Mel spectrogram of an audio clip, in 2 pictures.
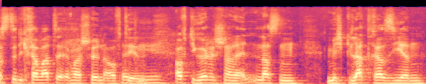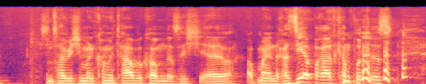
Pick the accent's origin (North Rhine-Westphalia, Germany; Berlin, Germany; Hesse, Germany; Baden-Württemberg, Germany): Berlin, Germany; Ne, weil wir haben in Berlin gewohnt, wohnen immer noch in Berlin.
